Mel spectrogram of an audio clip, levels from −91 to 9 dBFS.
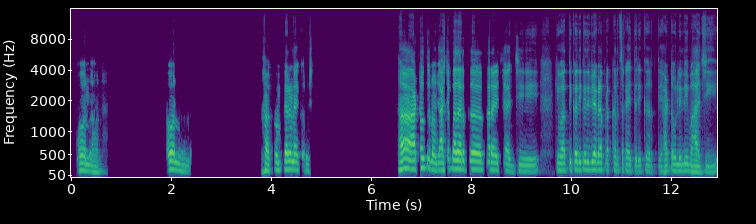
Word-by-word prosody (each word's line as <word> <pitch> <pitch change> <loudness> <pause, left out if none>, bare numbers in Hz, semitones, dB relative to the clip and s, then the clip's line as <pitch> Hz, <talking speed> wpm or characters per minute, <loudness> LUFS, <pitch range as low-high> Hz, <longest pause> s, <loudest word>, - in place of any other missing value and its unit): हो 160 0 +1
ना, 140 -3 -3
हो 120 -1 -5
ना. 125 -1 -16 1.2
हो 180 0 +6
ना, 165 -3 -1
हो 135 -2 -6
ना. 125 -1 -12 1.5
हां, 150 - +3
कम्पेअर 175 +2 +2
नाही 170 -1 +2
करू 145 - -8
शकत. 130 - -8 1.7
हां, 185 +2 +7
आठवतं 205 +3 +2
ना. 170 - +2
म्हणजे 160 0 -1
असे 160 +3 +1
पदार्थ 185 -1 +5 0.3
करायची 165 -2 0
आज्जी 135 -1 -5 0.7
किंवा 155 -1 -1
ती - - -3
कधी-कधी 170 -1 +1
वेगळ्या 165 -1 +2
प्रकारचं 150 0 -8
काहीतरी 135 -2 -5
करते. 130 -2 -10
हटवलेली 145 +2 -3
भाजी 125 -3 -3
155 Hz, 140 wpm, -21 LUFS, 135-170 Hz, 1.7 s, हां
